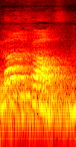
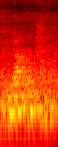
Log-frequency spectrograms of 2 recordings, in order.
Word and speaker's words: Langhans: Dice Langhans, no Langerhans. No, dice, no. Langhans.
